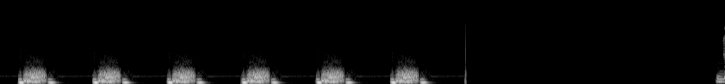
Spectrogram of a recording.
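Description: Regular heartbeats at about 81 a minute, each with a rough, filled-in murmur, followed by a pause and a brief voice: an aortic stenosis systolic murmur.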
